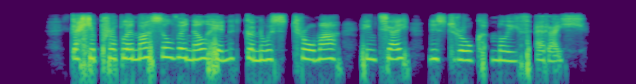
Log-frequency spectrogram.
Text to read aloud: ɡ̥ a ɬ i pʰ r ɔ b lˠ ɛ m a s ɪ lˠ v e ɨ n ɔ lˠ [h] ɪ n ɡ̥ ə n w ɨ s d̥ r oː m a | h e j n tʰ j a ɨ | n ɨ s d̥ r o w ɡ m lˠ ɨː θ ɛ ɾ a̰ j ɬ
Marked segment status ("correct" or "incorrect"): correct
